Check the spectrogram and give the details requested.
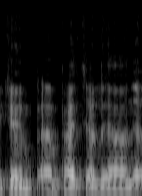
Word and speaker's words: Joe Pantoliano: Yeah, as I say, Joe Pantoliano.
